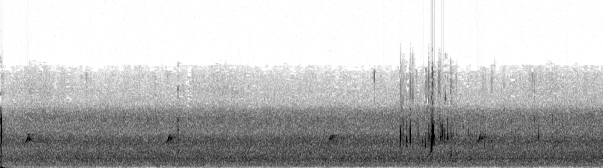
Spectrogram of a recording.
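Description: Steady rushing of river rapids, with a brief splash about four seconds in.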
